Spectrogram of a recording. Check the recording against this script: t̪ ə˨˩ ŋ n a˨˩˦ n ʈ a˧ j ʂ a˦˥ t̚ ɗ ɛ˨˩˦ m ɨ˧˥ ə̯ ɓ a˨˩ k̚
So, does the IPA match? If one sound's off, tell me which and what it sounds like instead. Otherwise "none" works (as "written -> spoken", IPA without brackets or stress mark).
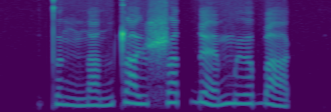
none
